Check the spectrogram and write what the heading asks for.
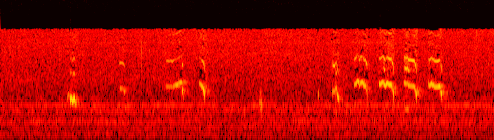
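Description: Yorkshire terrier puppy whimpering in short, high-pitched whines. A few come scattered at first, then a quick run of about six near the end.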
